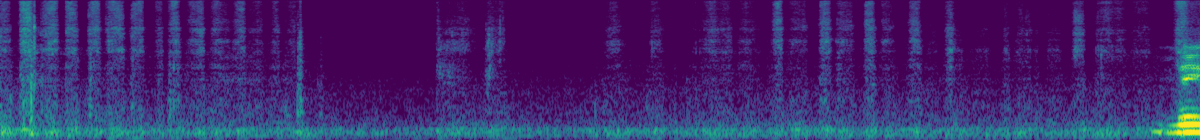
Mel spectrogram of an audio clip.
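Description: A stiff flat bristle brush scrubbing paint onto paper in quick short strokes, a faint dry scratching. The strokes come thickest in the first second and a half, then thin out.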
